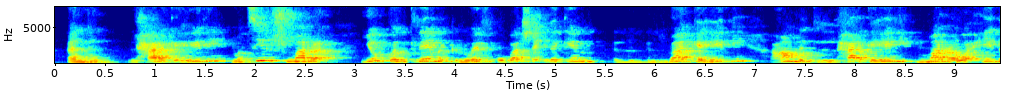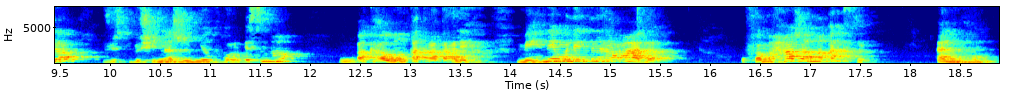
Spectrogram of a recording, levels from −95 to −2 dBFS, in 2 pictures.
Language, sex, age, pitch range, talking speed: Arabic, female, 20-39, 205-280 Hz, 115 wpm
